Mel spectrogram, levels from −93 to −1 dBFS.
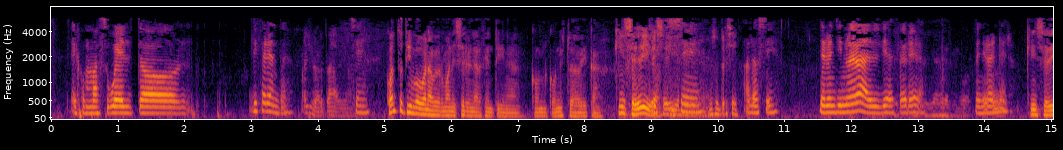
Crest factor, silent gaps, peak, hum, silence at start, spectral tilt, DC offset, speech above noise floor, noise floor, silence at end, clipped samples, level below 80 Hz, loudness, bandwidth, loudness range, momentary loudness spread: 18 dB; none; -10 dBFS; none; 0.3 s; -7.5 dB/octave; under 0.1%; 23 dB; -50 dBFS; 0 s; under 0.1%; -52 dBFS; -28 LUFS; 6 kHz; 3 LU; 17 LU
